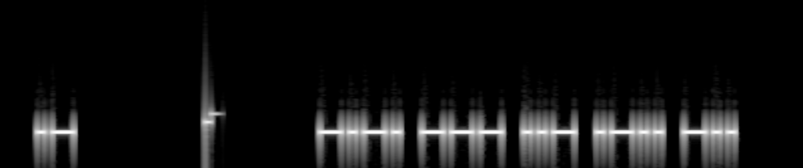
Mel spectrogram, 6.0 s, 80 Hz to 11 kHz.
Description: Morse code, heard as a keyed tone, about 22 wpm, 700 Hz. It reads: A COULD
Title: Sentences from Top 100 Words - New Word Drill - 22wpm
